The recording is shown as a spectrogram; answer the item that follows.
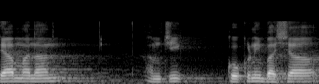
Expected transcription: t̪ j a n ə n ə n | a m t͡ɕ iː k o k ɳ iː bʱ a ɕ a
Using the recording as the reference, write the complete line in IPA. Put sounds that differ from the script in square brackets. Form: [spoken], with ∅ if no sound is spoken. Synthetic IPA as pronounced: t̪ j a [m] ə n [a] n | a m t͡ɕ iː k o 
